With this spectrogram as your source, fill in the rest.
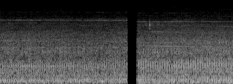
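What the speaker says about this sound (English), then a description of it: "with the helicopter reporting no more contacts in the area, it is going to fly off back to the FOB or airfield that it had come from" Helicopter in the Arma 3 military game flying away after a convoy battle, its steady rotor and engine drone loud and continuous, broken only by a split-second dropout near the middle.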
